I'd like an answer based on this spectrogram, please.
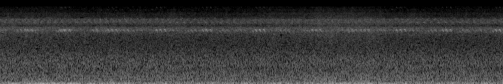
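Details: Steady cricket chirps, thin high pulses spaced roughly every half second, over a softer background of gusting wind.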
